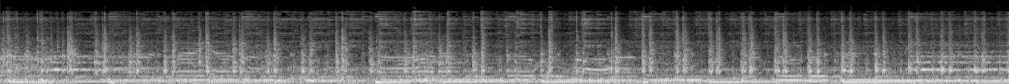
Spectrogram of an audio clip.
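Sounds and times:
drums beaten with sticks: 0.0 - 10.0.

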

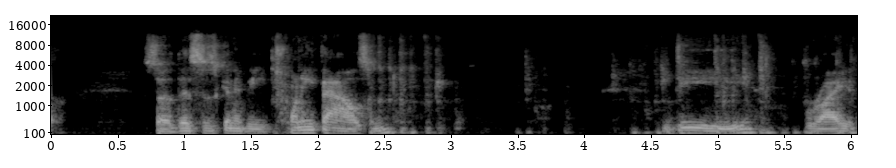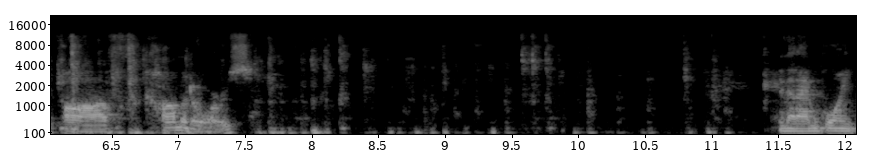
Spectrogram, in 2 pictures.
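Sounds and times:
computer keyboard typing: 1.5 - 12.0.

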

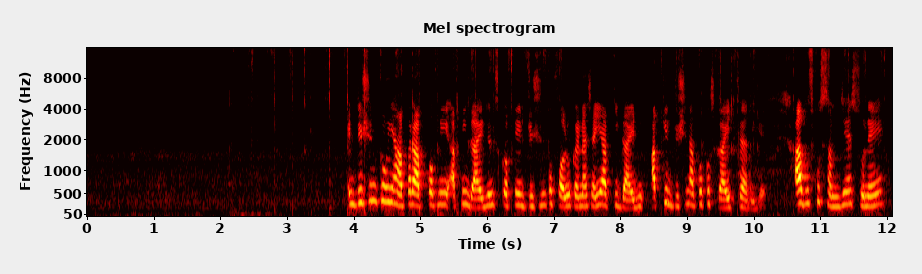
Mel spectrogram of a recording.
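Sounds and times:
cards rustling and clicking: 2.1 - 7.2, 9.2 - 12.0.

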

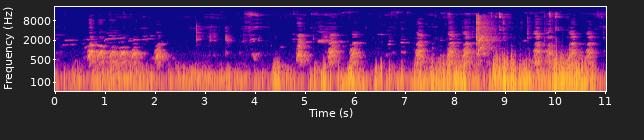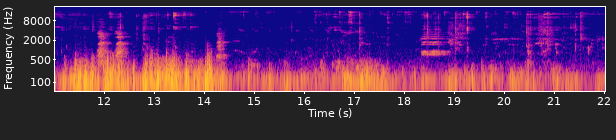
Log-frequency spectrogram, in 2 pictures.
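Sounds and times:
dogs barking: 0.6 - 2.3, 4.8 - 6.2, 7.2 - 8.7, 9.5 - 10.9, 11.8 - 12.5, 14.2 - 14.5.

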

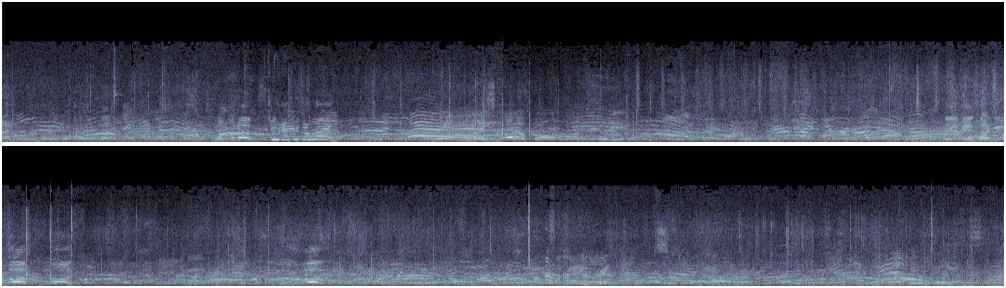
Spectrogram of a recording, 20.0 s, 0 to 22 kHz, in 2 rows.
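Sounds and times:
crowd shouting and calling: 0.0 - 20.0.

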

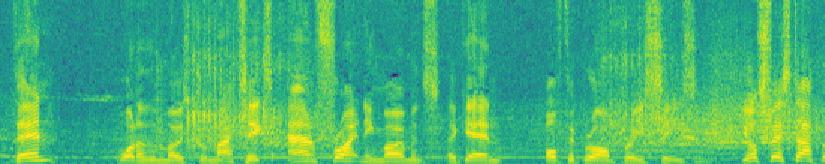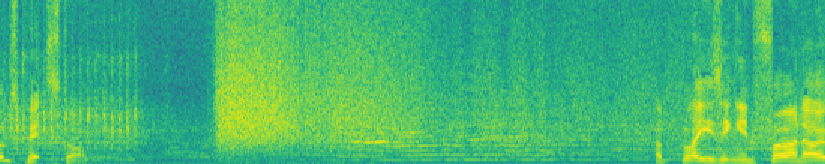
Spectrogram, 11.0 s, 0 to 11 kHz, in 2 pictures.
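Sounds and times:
faint engine tones: 0.0 - 11.0
rush of igniting fuel: 6.9 - 8.1.

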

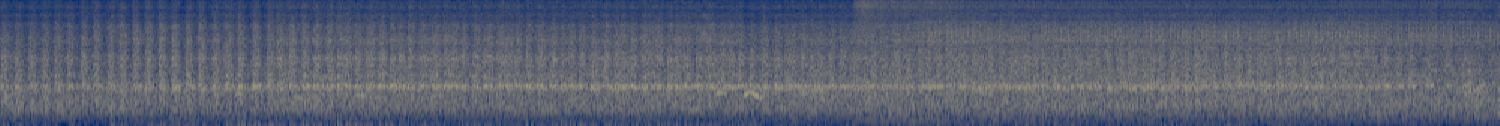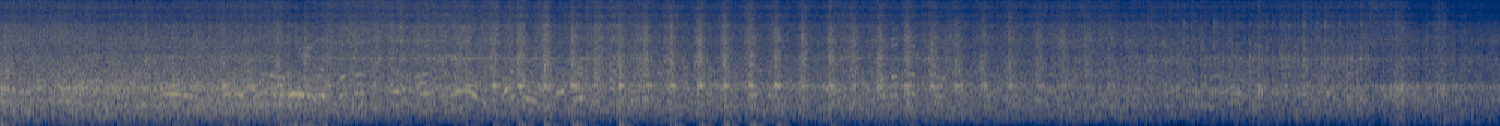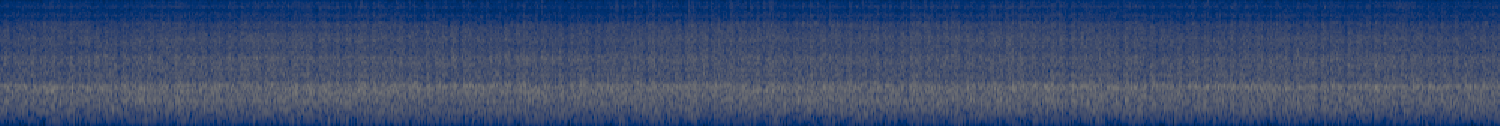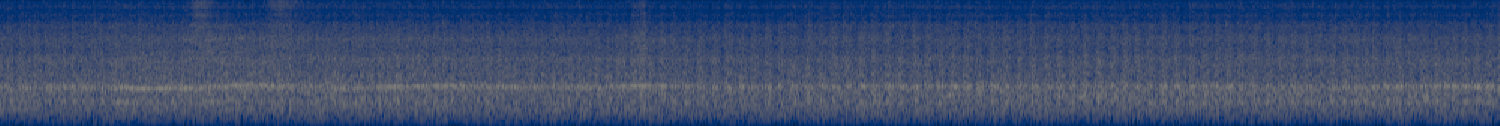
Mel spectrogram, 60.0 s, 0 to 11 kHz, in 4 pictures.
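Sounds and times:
heavy truck engines running: 0.0 - 60.0.

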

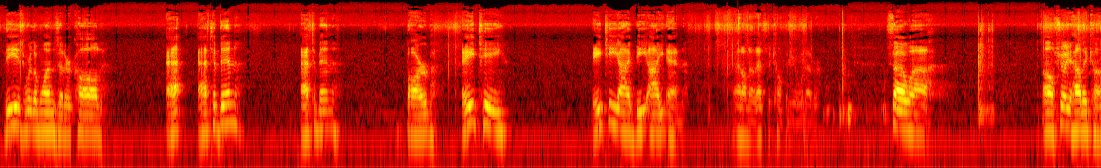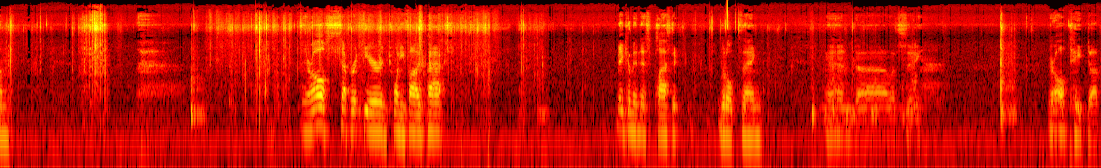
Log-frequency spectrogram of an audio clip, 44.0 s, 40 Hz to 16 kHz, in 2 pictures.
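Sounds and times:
faint handling noise: 13.7 - 17.9, 25.8 - 34.1, 35.5 - 41.0
paper envelopes crinkling: 13.8 - 16.4, 20.8 - 24.6, 26.1 - 34.0.

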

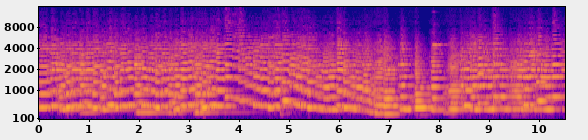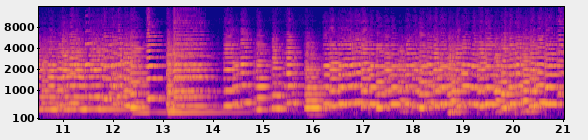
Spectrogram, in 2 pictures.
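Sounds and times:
solo violin playing: 0.0 - 21.0.

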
